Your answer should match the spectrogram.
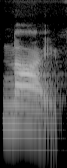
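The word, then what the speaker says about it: knife: क किट क नाइफ नाइफ में क की साउंड ही नहीं आ रही वो इसलिए कि जब भी के के साथ एन आता है तो इनमें से के साइलेंट हो जाता है ठीक है जब भी के और एन इकट्ठे आते हैं तो के साइलेंट हो जाता है और एन की साउंड आ जाती है अब यह सब आगे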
